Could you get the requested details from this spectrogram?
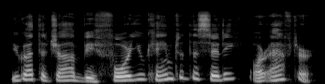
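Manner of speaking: lightly voiced young girl; curious coffee girl.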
